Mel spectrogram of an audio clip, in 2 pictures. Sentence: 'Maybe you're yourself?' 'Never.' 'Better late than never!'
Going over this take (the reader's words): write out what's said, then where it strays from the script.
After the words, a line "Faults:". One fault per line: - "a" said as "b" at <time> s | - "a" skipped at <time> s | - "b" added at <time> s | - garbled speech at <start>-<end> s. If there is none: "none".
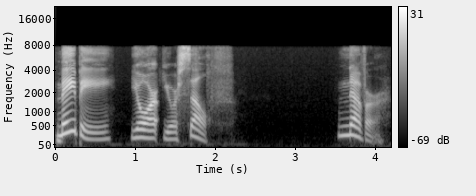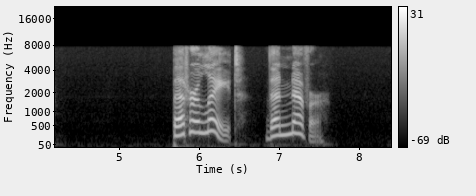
'Maybe you're yourself?' 'Never.' 'Better late than never!'
Faults:
none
